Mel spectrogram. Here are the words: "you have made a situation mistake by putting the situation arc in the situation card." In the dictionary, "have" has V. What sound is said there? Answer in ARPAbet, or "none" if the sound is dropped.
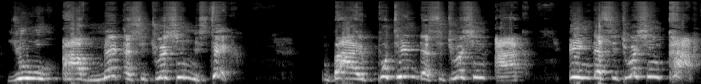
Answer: V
